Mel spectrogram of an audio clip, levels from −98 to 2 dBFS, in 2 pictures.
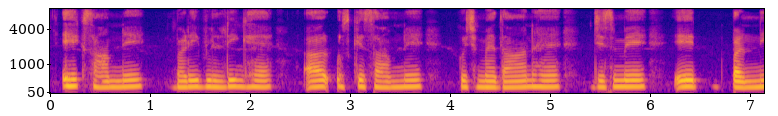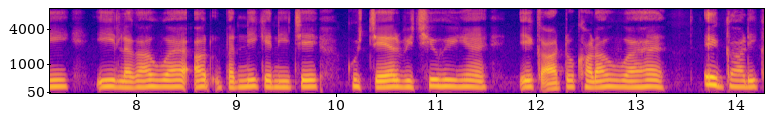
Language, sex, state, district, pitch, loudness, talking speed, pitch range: Hindi, female, Rajasthan, Churu, 180 Hz, -18 LUFS, 145 wpm, 170-185 Hz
